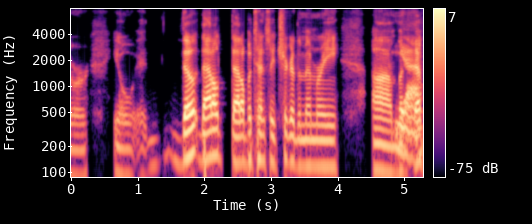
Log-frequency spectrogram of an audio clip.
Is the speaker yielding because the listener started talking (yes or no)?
no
